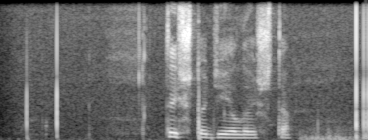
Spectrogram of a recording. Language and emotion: Russian, neutral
